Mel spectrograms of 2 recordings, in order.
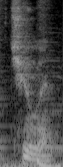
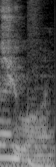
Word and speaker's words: Chuan: go check them out I always say his name wrong yeah chewing chewing like chewing food yeah not chew on like chewing gum hello everyone and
